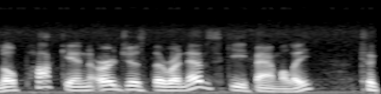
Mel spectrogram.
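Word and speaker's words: Lopakhin: checkov plays and I'm going to have to pronounce some words here so bear with me Lakin l o p a k h i n Lakin urges the revi family to cut down a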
